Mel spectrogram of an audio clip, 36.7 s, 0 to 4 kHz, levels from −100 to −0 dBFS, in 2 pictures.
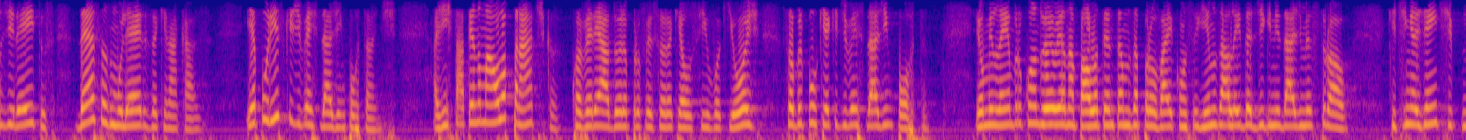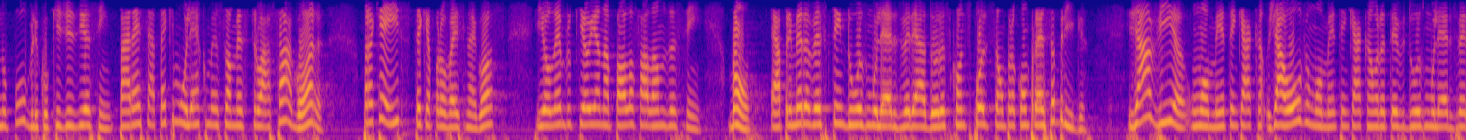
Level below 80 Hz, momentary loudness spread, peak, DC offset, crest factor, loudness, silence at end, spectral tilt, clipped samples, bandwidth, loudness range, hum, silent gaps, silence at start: -44 dBFS; 9 LU; -12 dBFS; under 0.1%; 16 dB; -28 LUFS; 0 s; -10 dB/octave; under 0.1%; 4 kHz; 5 LU; none; none; 0 s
